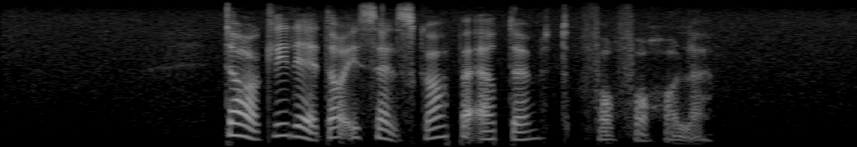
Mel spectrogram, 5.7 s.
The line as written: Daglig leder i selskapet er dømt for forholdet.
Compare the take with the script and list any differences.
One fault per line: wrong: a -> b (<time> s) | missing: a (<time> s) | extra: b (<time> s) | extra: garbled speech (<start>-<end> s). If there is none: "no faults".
no faults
